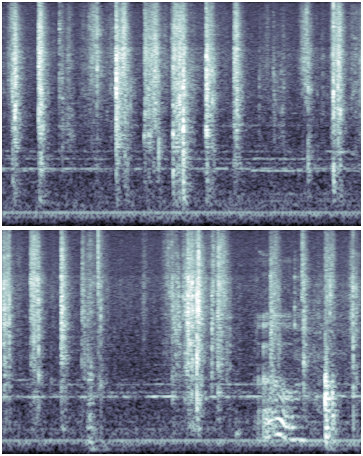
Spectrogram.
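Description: Tarot cards shuffled and drawn during a collective reading, a run of quick crisp riffles and soft slaps close by, with a brief voice near the end.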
